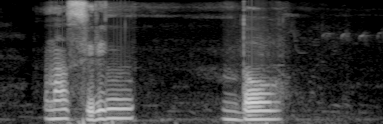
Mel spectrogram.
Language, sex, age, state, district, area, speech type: Santali, male, 18-30, West Bengal, Uttar Dinajpur, rural, spontaneous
